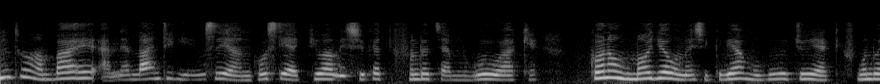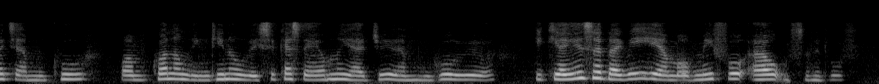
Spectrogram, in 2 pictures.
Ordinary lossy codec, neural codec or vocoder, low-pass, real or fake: Opus, 64 kbps; codec, 16 kHz, 0.5 kbps, X-Codec, WavLM features, trained on Multilingual LibriSpeech; 7.2 kHz; fake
